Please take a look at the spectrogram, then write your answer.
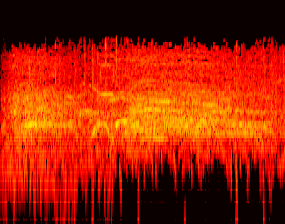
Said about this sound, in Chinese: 行了，别鼓掌了，别鼓掌了。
